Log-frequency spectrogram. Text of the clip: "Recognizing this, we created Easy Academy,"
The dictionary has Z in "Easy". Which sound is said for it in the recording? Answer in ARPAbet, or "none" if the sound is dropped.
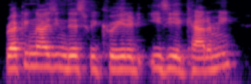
Z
